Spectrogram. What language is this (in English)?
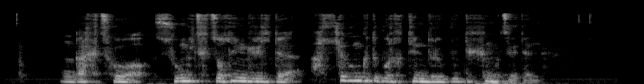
Mongolian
